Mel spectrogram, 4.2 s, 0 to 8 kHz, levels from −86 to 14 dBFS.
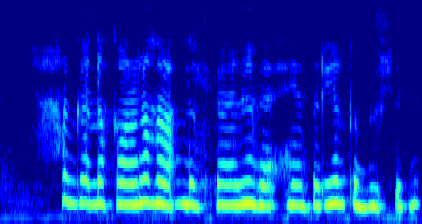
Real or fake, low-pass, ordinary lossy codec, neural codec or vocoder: fake; 7.2 kHz; none; codec, 24 kHz, 1 kbps, SNAC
